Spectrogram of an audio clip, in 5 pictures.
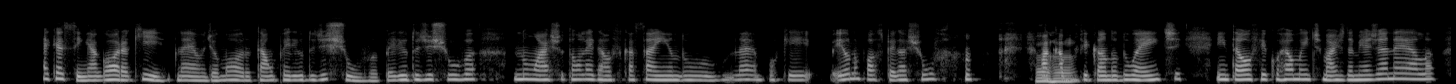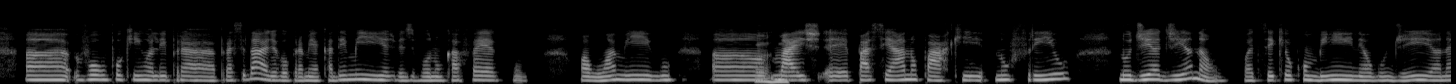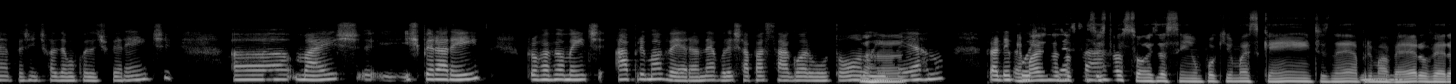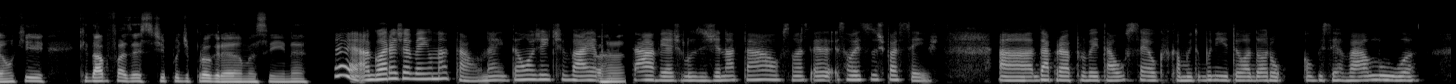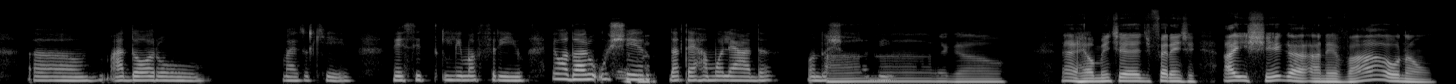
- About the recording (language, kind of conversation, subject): Portuguese, podcast, Como você aplica observações da natureza no seu dia a dia?
- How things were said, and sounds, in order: tapping; other background noise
